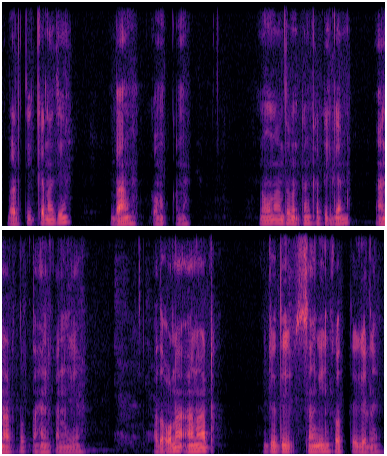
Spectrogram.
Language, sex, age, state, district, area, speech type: Santali, male, 30-45, West Bengal, Jhargram, rural, spontaneous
